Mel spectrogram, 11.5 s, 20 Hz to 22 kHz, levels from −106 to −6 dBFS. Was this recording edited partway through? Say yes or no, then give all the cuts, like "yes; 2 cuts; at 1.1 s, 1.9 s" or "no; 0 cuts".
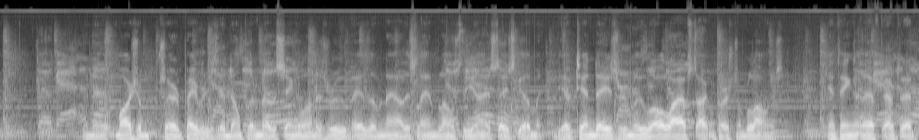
no; 0 cuts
